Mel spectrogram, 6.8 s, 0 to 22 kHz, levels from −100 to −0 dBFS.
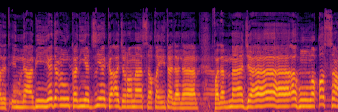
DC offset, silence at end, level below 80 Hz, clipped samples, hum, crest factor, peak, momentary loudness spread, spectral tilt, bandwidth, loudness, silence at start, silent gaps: under 0.1%; 0 s; -58 dBFS; under 0.1%; none; 14 dB; -8 dBFS; 7 LU; -6.5 dB/octave; 14.5 kHz; -20 LUFS; 0 s; none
